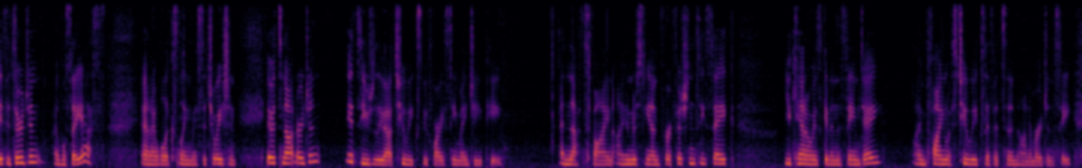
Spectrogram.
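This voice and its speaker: Speaking very fast with an American accent, a woman has a fairly high pitch, ordinary pitch variation, and a dark, mellow tone, the sound dry and close with no echo. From United States. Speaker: vlogger, expat patient with chronic illness. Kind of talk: casual talk to camera.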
